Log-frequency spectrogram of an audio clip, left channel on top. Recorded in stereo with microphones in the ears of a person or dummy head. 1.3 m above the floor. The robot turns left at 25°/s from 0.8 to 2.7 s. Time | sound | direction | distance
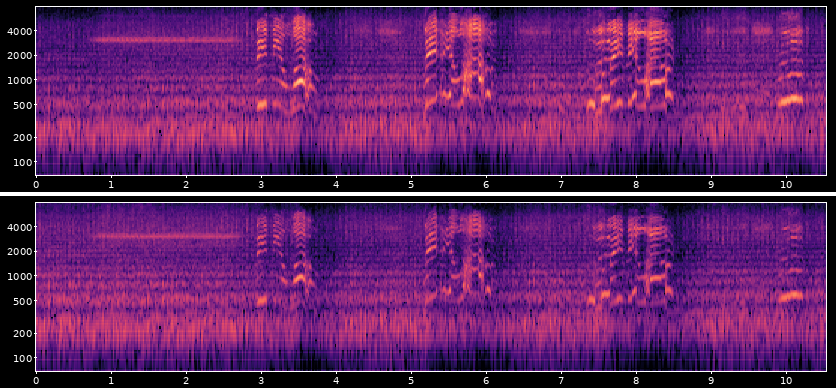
0.0 | a helicopter | 30° right (ahead or behind) | ?
2.9 | a shout | 25° left (ahead or behind) | ?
